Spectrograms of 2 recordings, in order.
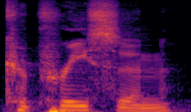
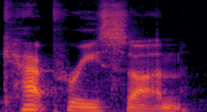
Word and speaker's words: Capri Sun: saying Capri Sun properly other Americans pronounce it Capri which annoys the hell out of me he just said it properly cpri son oh my God I'm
